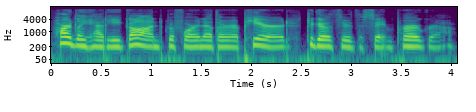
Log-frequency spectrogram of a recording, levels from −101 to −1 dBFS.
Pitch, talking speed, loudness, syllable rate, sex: 200 Hz, 190 wpm, -21 LUFS, 5.5 syllables/s, female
